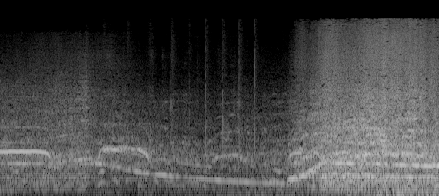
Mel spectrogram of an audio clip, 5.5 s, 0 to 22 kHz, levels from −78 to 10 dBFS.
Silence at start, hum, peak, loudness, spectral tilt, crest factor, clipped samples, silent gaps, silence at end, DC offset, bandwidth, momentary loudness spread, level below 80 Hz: 0 s; none; 0 dBFS; -15 LUFS; -3 dB/octave; 16 dB; under 0.1%; none; 0 s; under 0.1%; 16 kHz; 19 LU; -38 dBFS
